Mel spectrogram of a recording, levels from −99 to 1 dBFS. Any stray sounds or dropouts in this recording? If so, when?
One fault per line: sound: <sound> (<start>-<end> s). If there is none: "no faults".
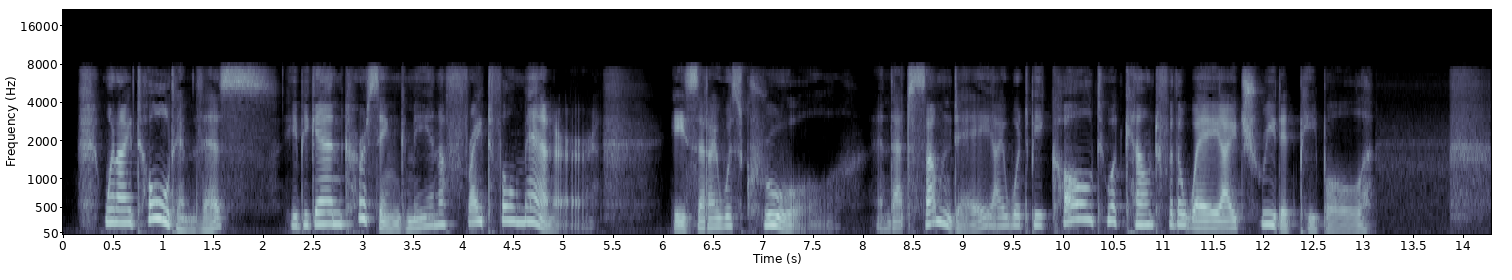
no faults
